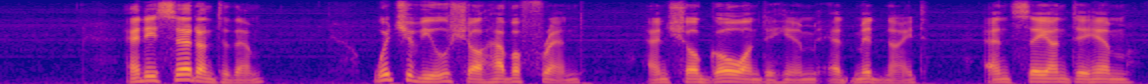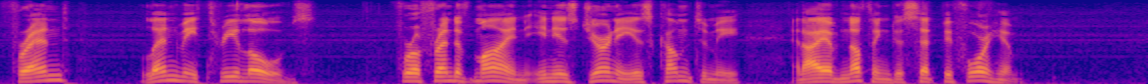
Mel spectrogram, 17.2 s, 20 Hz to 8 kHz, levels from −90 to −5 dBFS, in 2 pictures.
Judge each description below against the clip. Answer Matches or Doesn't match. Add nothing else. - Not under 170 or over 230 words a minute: Matches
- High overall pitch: Doesn't match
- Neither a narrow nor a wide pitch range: Doesn't match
